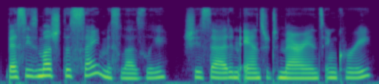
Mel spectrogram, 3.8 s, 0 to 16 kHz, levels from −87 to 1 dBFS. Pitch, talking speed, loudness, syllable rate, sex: 215 Hz, 205 wpm, -20 LUFS, 5.4 syllables/s, female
